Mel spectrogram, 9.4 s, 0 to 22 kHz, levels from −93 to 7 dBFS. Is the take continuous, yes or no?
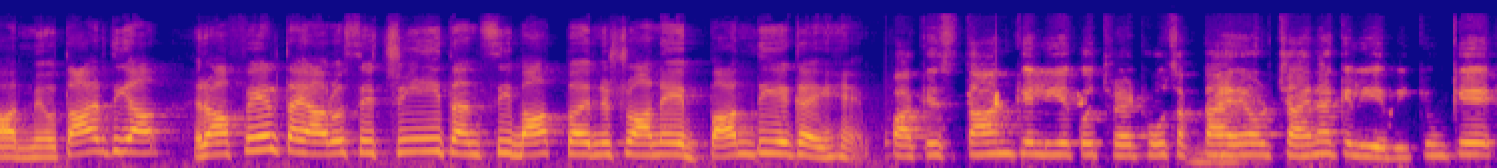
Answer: no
